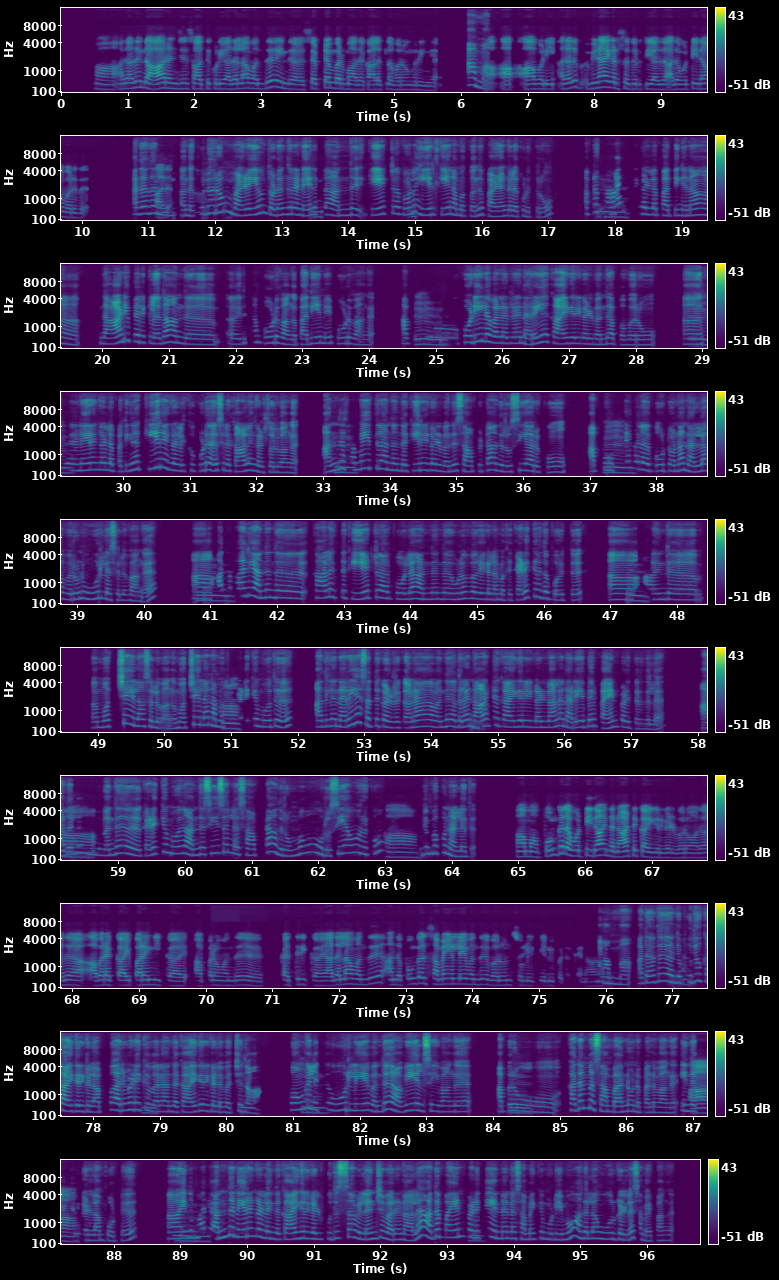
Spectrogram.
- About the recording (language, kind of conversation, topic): Tamil, podcast, சீசனல் பொருட்களுக்கு முன்னுரிமை கொடுத்தால் ஏன் நல்லது?
- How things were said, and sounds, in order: other noise; static; distorted speech; tapping; other background noise; drawn out: "ஆ அந்த"; drawn out: "ஆ"; in English: "சீசன்ல"; drawn out: "ஆ"; drawn out: "ம்"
